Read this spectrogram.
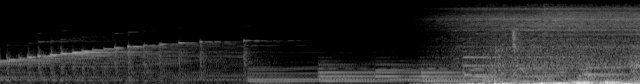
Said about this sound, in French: Là, tu le fais à fond. On entend hein, le bruit du feu, la chaleur.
